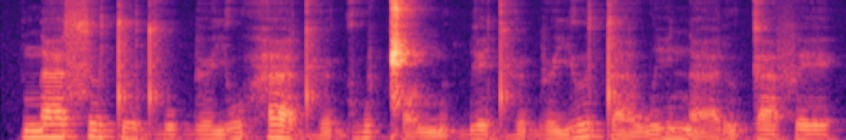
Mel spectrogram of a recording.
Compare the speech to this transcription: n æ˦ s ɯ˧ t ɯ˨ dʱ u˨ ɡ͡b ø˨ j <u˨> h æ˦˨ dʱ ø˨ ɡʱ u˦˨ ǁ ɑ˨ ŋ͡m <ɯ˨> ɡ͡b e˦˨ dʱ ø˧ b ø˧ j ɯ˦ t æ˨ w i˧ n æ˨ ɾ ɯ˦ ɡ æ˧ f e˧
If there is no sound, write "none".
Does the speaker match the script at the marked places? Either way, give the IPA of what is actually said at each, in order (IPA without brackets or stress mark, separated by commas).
u˧, ɯ˨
